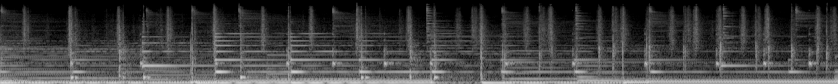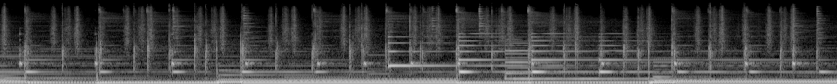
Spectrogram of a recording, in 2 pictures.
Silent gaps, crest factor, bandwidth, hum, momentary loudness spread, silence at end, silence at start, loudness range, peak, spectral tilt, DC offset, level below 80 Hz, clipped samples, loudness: none; 16 dB; 17 kHz; none; 5 LU; 0 s; 0 s; 3 LU; -4 dBFS; -6 dB/octave; under 0.1%; -22 dBFS; under 0.1%; -20 LUFS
